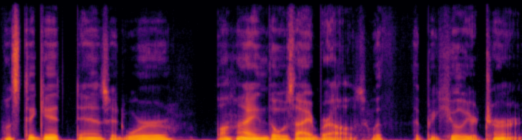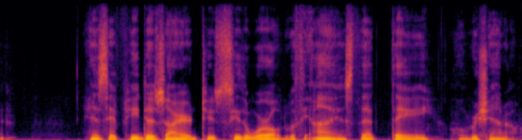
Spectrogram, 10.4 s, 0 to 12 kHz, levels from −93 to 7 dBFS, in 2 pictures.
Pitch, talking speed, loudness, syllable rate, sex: 95 Hz, 160 wpm, -20 LUFS, 5.3 syllables/s, male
